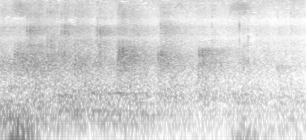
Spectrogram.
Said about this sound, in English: Hey, clap, clap.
